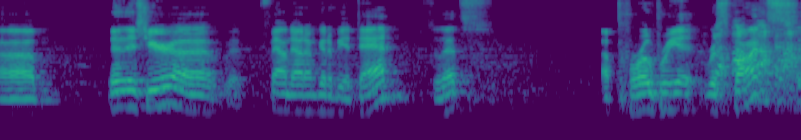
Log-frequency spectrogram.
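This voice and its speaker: Speaking very slowly with long, frequent pauses, a man with an American accent uses a medium pitch and ordinary pitch variation, with noticeable background noise and audible room echo. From Alabama. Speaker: stand-up comedian. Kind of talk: stand-up. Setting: stage with audience.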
